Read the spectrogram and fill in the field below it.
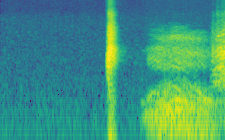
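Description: An open-handed slap smacks against a face.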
